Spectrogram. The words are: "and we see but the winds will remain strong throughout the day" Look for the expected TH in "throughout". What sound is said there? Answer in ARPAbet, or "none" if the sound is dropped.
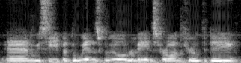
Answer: TH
